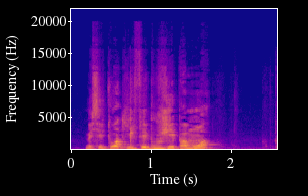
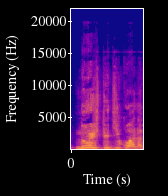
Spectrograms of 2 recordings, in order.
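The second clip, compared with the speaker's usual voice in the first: raised, higher scolding call; calling out sharply; 6 semitones higher, 4 dB louder than usual. Acted. Mother calling her son Noé, sharp and raised. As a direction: snap at the kid from the doorway.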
